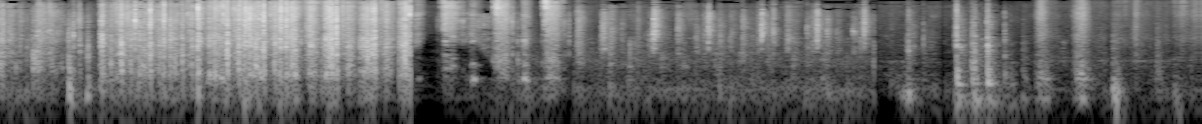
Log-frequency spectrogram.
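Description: Water sloshing and splashing as a flat mop is worked up and down in a plastic bucket of water. After a brief break about three seconds in, a run of separate scrapes and clicks follows as the plastic mop head moves over the tile floor.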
